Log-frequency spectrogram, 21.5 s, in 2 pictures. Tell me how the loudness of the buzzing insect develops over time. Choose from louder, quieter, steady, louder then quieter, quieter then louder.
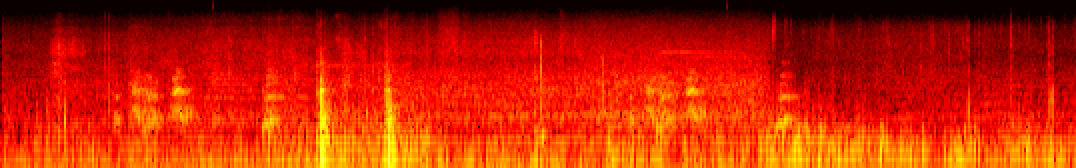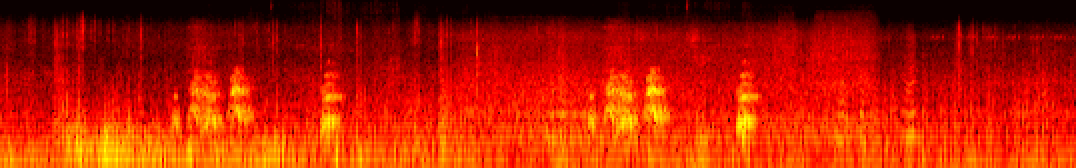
louder then quieter.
